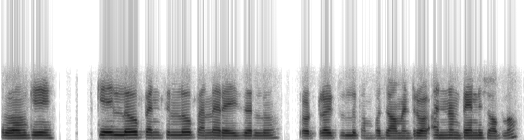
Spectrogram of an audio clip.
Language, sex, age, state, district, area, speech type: Telugu, male, 18-30, Andhra Pradesh, Eluru, urban, conversation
